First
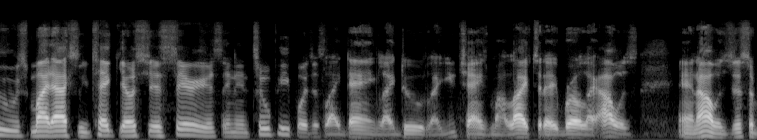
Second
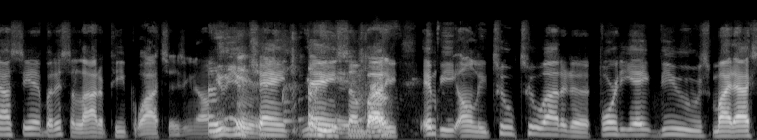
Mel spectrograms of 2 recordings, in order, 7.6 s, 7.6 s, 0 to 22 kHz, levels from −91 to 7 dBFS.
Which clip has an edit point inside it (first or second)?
second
